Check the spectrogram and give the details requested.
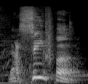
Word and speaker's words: Nashiefah: It's Nashiefah.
